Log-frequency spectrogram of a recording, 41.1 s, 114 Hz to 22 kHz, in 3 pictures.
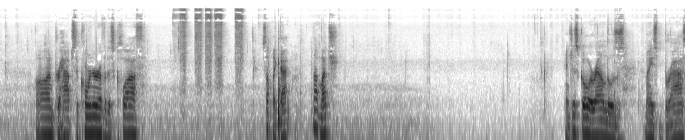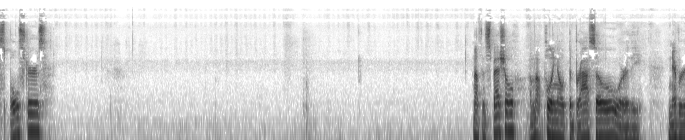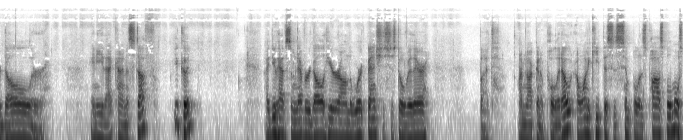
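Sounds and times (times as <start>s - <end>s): soft scrapes: 0.0s - 37.5s
aerosol can spraying: 3.4s - 5.0s
cloth rubbing on metal: 6.2s - 41.0s.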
